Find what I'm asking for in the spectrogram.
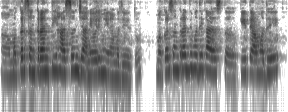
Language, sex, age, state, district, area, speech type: Marathi, female, 30-45, Maharashtra, Thane, urban, spontaneous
